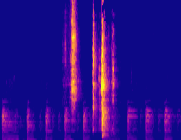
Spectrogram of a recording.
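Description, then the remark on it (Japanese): A can or bottle of State of Excitement, a West Coast IPA-style beer from Stonebreaker Brewing, cracks open with a couple of sharp, hissing bursts, set against an upbeat rhythmic music jingle that plays throughout. “今日のお酒は後で紹介するストーンブレイカーブルーイングの State of Excitement というウェストコースト IPA スタイルのビールです。”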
